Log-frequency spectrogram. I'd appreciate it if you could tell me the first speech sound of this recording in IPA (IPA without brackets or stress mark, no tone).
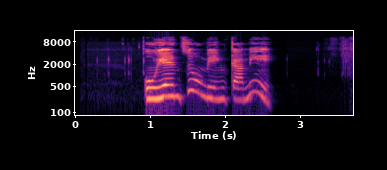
u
